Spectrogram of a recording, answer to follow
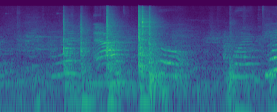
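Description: A young girl's voice: a few short, loud vocal outbursts about a second and two seconds in, with laughter, then quieter voice near the end.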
